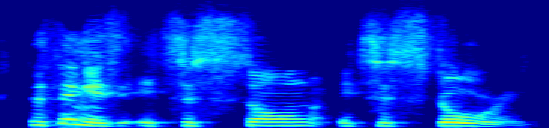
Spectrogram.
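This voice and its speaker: A man with a British accent speaks at a moderate pace against a quiet background. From northern England. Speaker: singer and actor. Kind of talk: casual interview.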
